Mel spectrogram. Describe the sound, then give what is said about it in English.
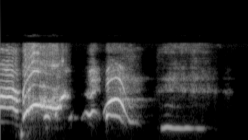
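High-pitched children's laughter rings out in a few quick bursts, then gives way to a short, breathy gasp before falling silent. “Sounds of children laughing, then gasping.”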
